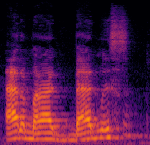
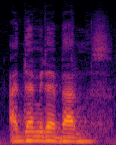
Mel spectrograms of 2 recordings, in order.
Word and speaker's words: Ademide Badmus: I'm gonna mess up his name probably, but Ademide Badmus. That wasn't close, huh? Nah. Pronounce the name for the people. Ademide Badmus.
